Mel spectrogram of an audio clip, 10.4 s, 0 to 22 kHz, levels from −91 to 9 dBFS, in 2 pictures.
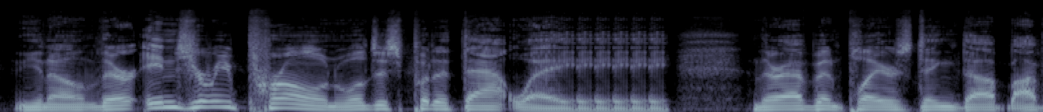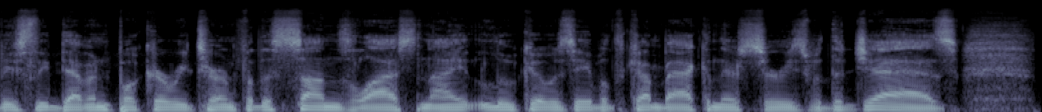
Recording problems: audio stuttering; at 3 s

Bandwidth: 15 kHz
